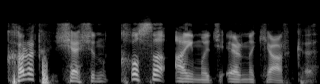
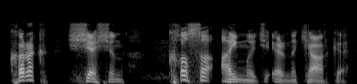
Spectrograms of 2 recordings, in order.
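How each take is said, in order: First: Said in the usual way. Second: Currach session, a pause, then cusa aimid er na cearca; repeated in chunks. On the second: Shown as a demonstration. Repeating the Irish saying for the listener, split in two phrases.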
